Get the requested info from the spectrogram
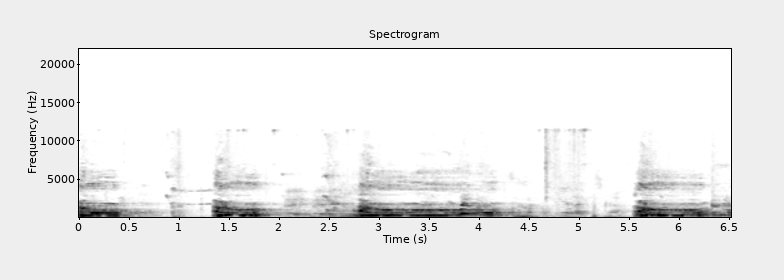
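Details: Two bloodhounds, loud, frantic and hysterical before professional training, trade deep, rich barks that stretch into mournful bays in quick bursts of about a second each, with short pauses between rounds; the vocal sparring sounds playful, not aggressive.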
